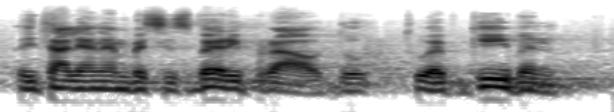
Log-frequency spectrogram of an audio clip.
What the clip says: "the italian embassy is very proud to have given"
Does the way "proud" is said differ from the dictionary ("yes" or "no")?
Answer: no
